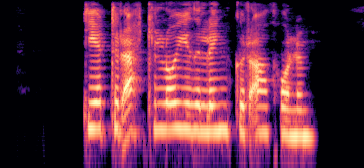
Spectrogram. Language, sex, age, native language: Icelandic, female, 20-29, Icelandic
